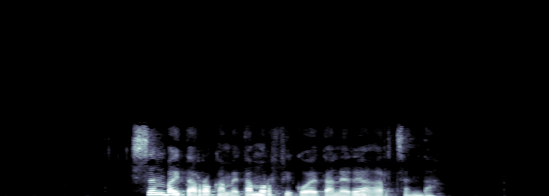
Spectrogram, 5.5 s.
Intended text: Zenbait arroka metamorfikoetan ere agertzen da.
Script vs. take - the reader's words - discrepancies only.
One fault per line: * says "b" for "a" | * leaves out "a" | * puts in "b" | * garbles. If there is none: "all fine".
all fine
